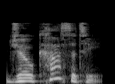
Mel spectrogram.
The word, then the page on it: jocosity: British English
